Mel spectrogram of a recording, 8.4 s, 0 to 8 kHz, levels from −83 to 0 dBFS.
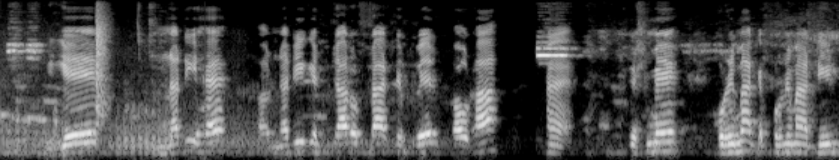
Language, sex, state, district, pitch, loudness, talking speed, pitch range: Hindi, male, Bihar, Vaishali, 160 Hz, -15 LUFS, 130 wpm, 150-175 Hz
